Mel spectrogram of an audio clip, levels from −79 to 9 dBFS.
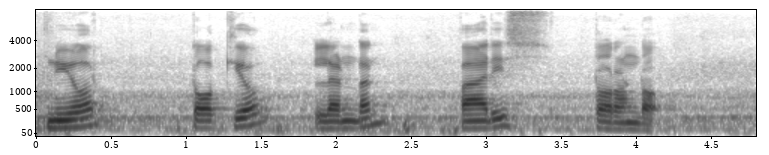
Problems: constant background noise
